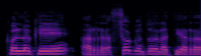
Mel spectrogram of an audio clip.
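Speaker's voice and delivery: usual speaking voice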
